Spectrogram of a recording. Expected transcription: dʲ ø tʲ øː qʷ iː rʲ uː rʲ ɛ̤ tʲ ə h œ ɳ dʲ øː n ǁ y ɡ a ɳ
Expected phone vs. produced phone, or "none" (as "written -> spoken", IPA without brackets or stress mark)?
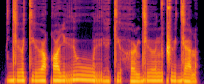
ɡ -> dʲ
